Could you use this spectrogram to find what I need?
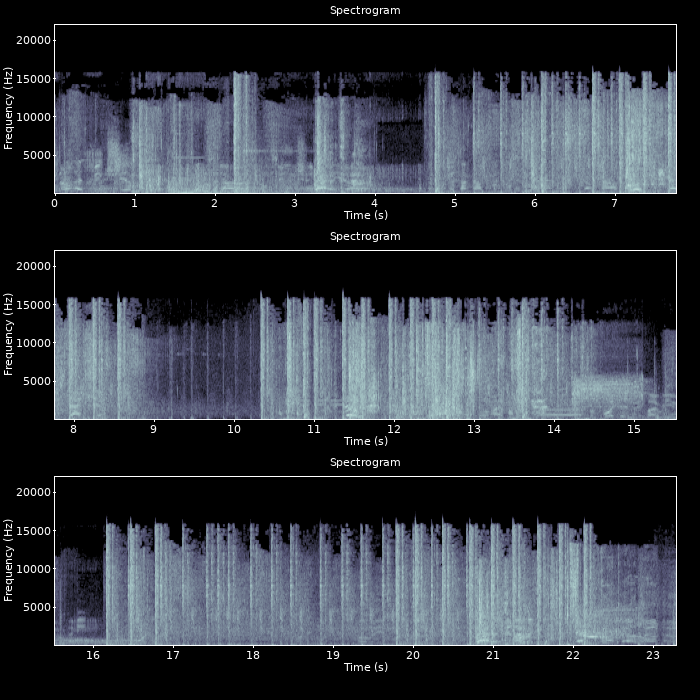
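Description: A laser rifle fires in quick bursts of shots.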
